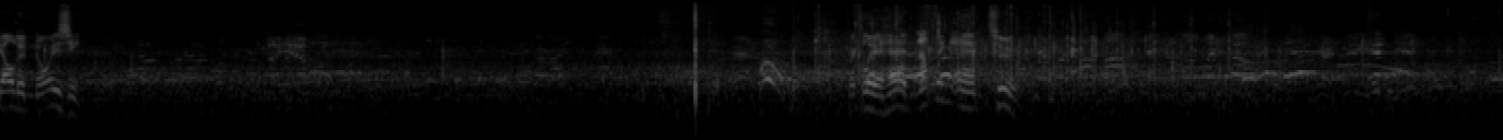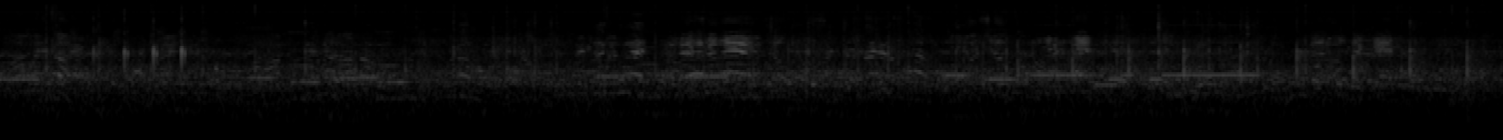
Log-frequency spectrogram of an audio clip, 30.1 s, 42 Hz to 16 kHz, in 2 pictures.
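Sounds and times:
fans talking and calling out: 0:00.0 - 0:30.0.

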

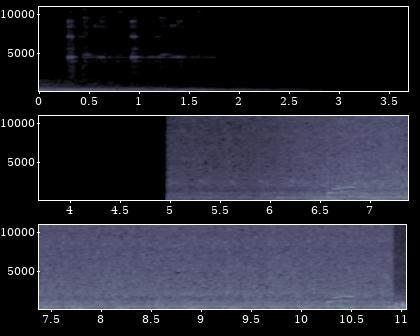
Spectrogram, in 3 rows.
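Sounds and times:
steady rushing water noise: 0:05.0 - 0:11.0.

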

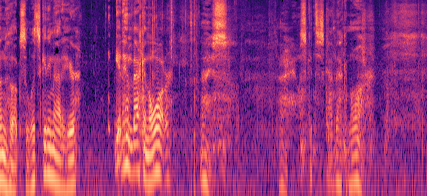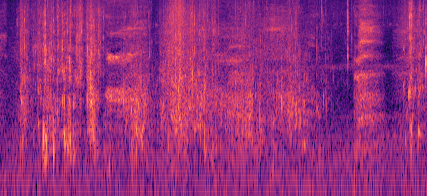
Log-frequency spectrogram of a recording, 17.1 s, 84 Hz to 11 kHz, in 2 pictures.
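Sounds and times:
water splashing and sloshing: 0:00.9 - 0:05.6, 0:06.5 - 0:17.0
person breathing heavily: 0:04.5 - 0:05.6, 0:07.4 - 0:09.2, 0:10.5 - 0:16.9.

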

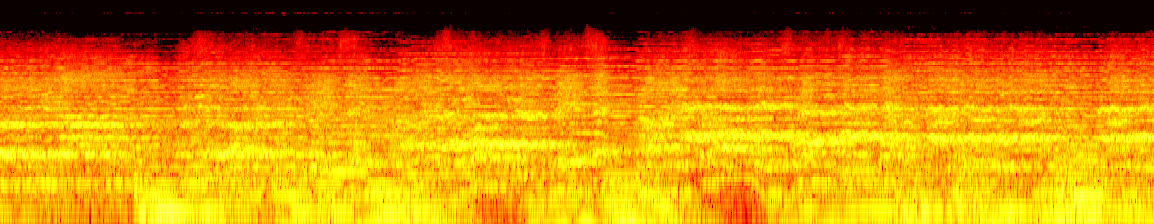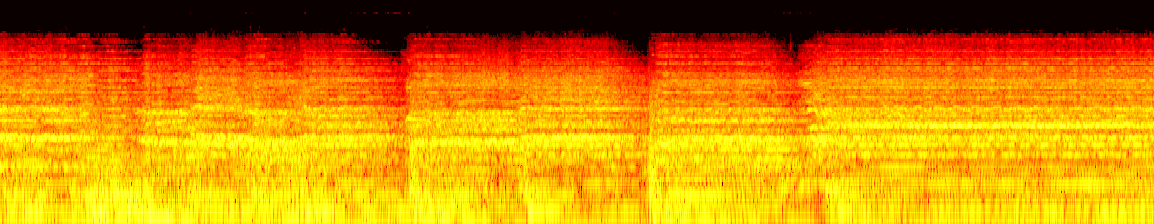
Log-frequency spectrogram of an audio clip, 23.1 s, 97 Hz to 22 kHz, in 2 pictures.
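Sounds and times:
mixed choir singing: 0:00.0 - 0:23.0
orchestral accompaniment: 0:00.0 - 0:23.0.

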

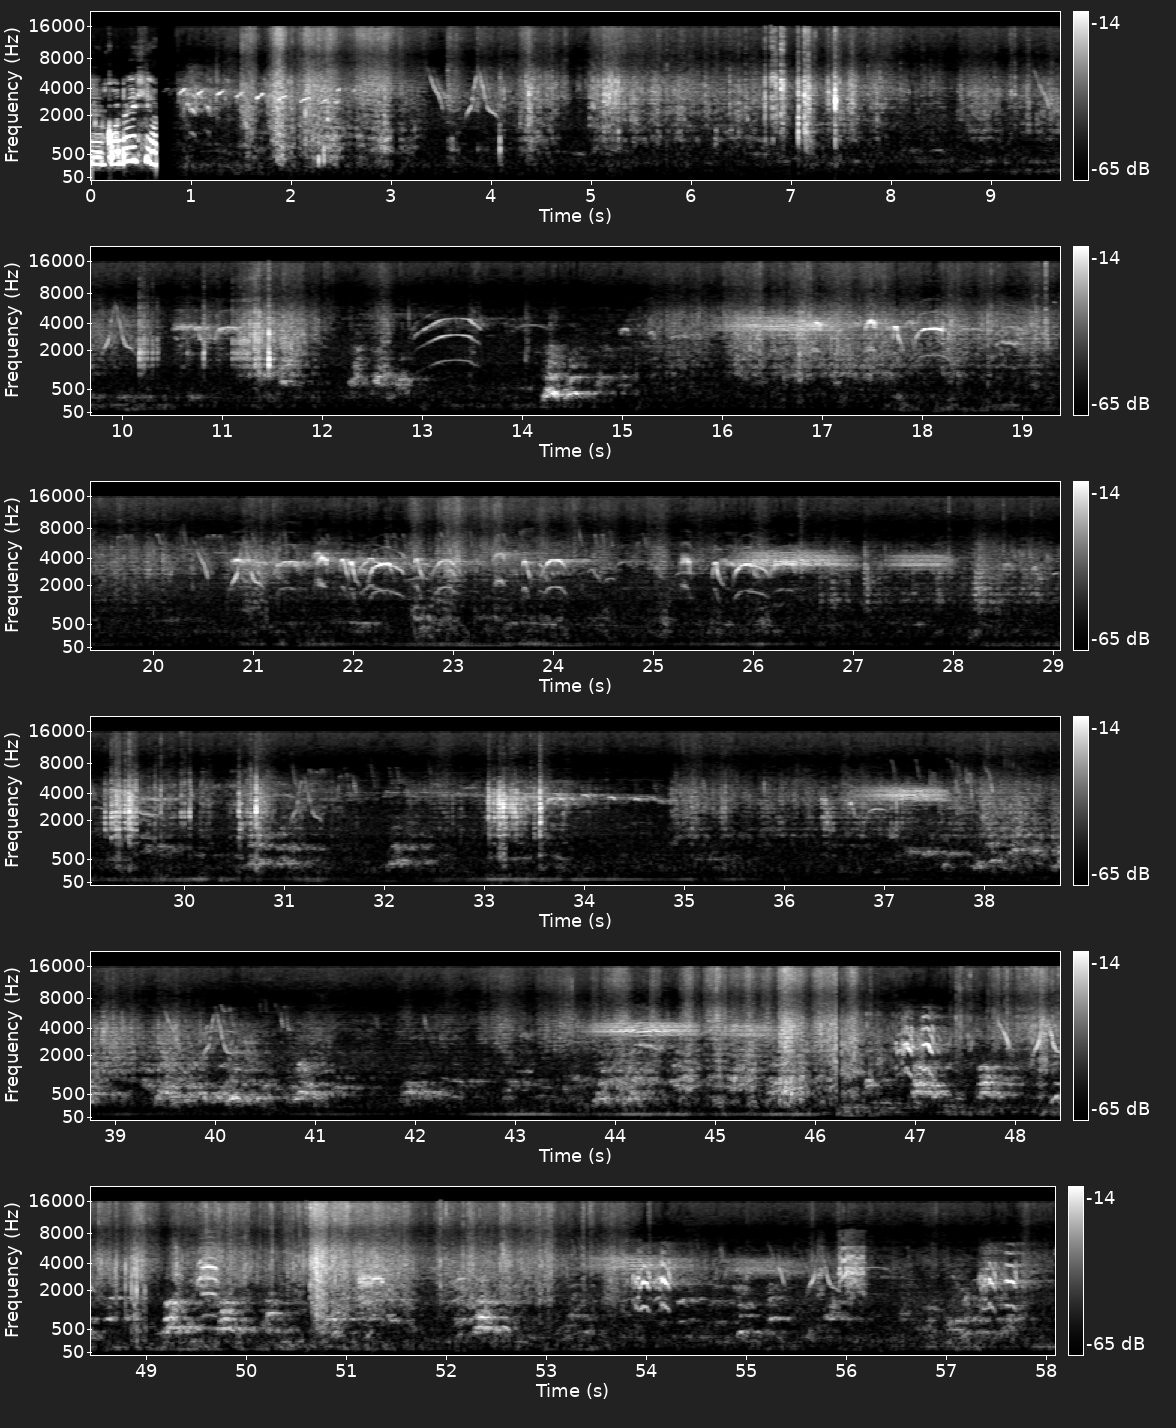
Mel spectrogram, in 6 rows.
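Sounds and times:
birds chirping: 0:00.0 - 0:58.0
corn plants rustling and snapping: 0:01.5 - 0:12.1, 0:15.4 - 0:20.2, 0:26.6 - 0:31.0, 0:32.9 - 0:34.0, 0:38.2 - 0:39.6, 0:43.3 - 0:54.2.

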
